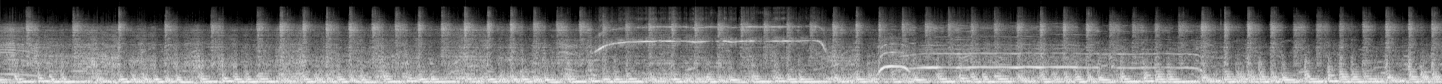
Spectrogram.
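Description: Loud techno from a club sound system: a steady driving beat over a deep bass line. A long held high tone slides in about six seconds in, and a lower held tone follows about nine seconds in.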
